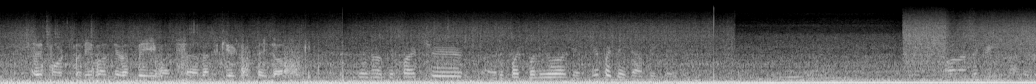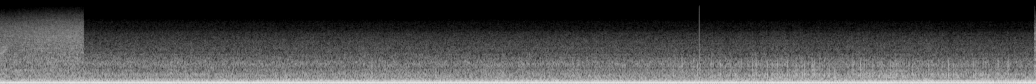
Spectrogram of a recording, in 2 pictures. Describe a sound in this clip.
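A small propeller plane's engine drones loudly and steadily, then revs up to a deeper, stronger roar.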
